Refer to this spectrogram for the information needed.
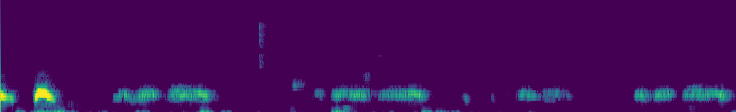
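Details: Female dove calling to lure males: one clear low arched coo at the start, then quieter murmured cooing notes spaced out over several seconds.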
